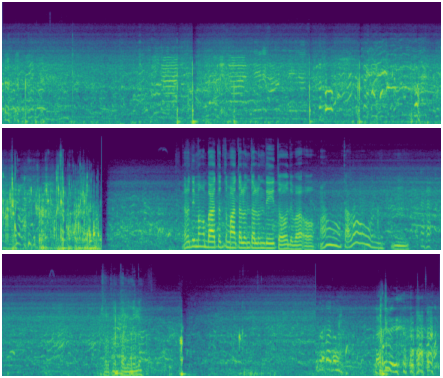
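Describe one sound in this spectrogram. Water splashes and laps close by.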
